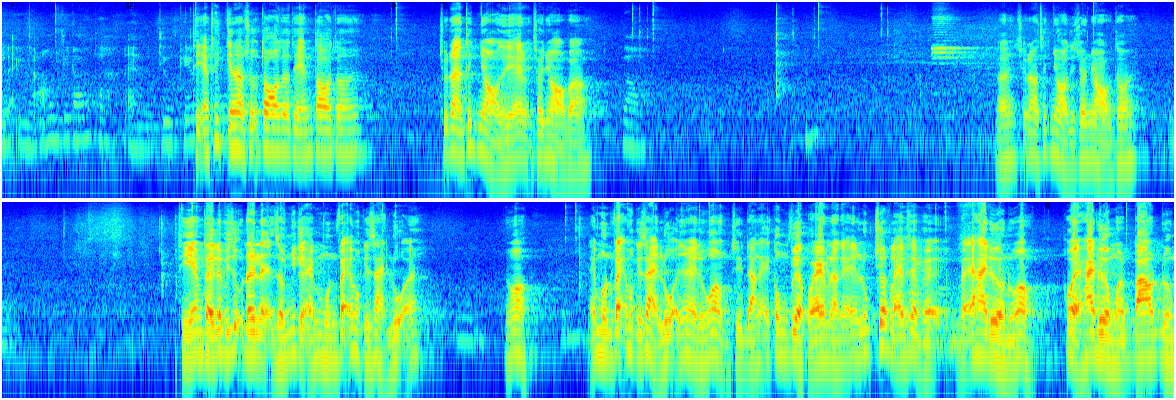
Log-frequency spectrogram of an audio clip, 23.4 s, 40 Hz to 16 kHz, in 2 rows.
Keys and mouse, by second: 0.6 click, 3.9 click, 5.3 ctrl+click, 6.4-8.5 ctrl+drag, 10.9 v, 11.1 click, 13.1 click, 15.0 click, 15.1 v, 16.3 click, 16.8 p, 18.7 click, 19.5-20.6 drag, 23.3 ctrl+z.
